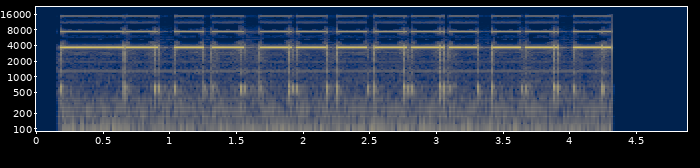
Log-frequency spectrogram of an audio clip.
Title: heart monitor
